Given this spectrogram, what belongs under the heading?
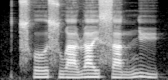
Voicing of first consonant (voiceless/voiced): voiceless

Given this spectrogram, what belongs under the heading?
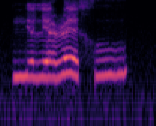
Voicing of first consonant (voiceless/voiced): voiced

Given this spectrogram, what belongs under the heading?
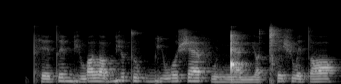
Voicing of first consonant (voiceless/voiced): voiceless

